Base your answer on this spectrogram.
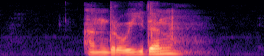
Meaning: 1. genitive singular of Android 2. plural of Android
- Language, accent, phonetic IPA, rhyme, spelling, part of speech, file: German, Austria, [andʁoˈiːdn̩], -iːdn̩, Androiden, noun, De-at-Androiden.ogg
